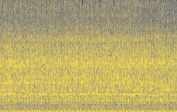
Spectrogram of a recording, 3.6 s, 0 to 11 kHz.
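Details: Triumph Bonneville twin idling after a faulty O2 sensor was fixed, with the injectors cleaned and new fuel-line O-rings fitted. A steady, even idle with a regular low pulse around three beats a second and no misses or knocks; normal idle.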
